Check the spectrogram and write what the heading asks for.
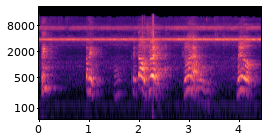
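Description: Men's Burmese dialogue in short phrases with pauses between them, over a steady high-pitched whine that runs unbroken underneath.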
